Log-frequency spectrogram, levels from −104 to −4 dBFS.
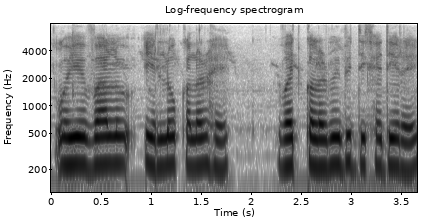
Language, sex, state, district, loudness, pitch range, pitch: Hindi, female, Arunachal Pradesh, Longding, -14 LUFS, 215-225 Hz, 220 Hz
